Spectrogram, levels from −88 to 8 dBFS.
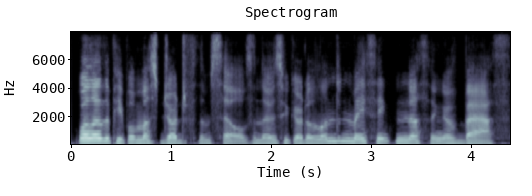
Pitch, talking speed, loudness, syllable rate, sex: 190 Hz, 245 wpm, -20 LUFS, 6.2 syllables/s, female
